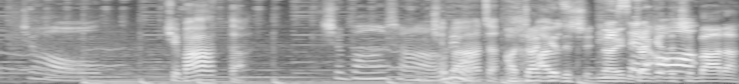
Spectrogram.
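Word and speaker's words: ciabatta: Billy Alish but you did not just say Chia better how's it pronounced Joel chabata chabata CH I don't get don't get the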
